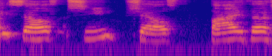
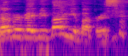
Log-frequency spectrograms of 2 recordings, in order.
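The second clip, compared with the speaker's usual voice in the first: clean, unbroken run in one go; 2 semitones higher, 4 dB louder than usual. Saying a tongue twister after being asked: saying it fast. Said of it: "But now say it fast".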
